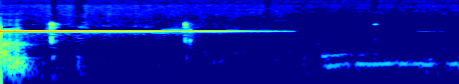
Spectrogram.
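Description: A single high chime, struck once, ringing on one clear pitch and fading away over about a second and a half, with a couple of faint clicks.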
